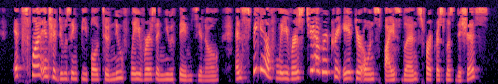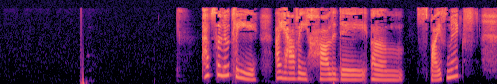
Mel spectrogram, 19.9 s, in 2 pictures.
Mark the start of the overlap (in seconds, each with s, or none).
none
